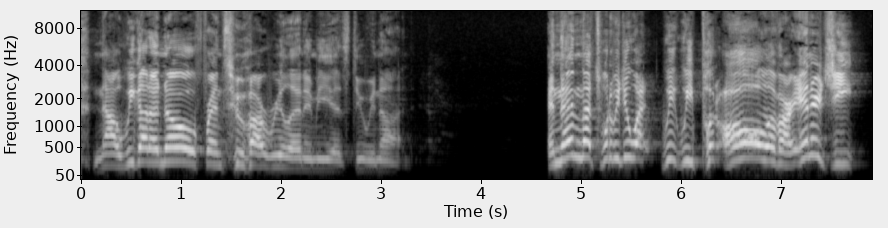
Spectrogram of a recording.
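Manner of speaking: loud, high preacher's call; full-throated sermon push; preaching climax. Acted. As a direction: rouse the church.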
